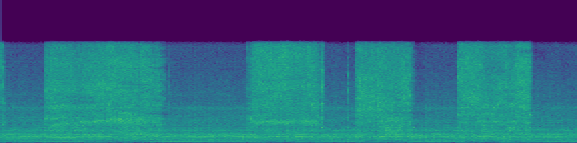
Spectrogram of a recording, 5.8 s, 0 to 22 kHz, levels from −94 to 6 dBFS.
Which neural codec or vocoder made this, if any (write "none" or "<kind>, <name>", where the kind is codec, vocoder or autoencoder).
vocoder, BigVGAN v2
